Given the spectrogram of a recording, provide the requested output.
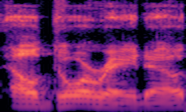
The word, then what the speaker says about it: El Dorado: Us local Kansans, we say El Dorado. El Dorado. That's how we pronounce it.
